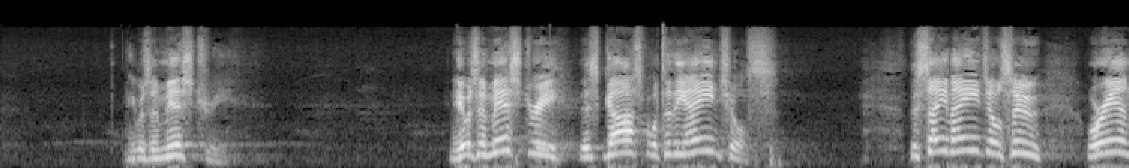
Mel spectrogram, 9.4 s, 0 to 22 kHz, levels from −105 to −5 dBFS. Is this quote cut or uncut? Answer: uncut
